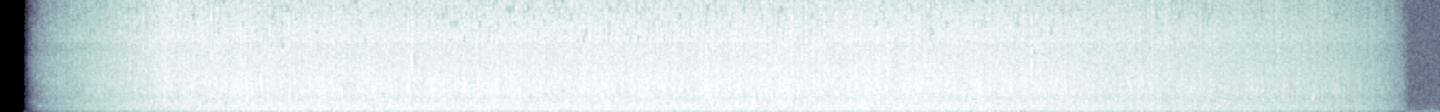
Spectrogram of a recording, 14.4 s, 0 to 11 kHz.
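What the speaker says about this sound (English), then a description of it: "But here's about 20 seconds of that rain." Steady rain falls as a dense, even hiss that fades in, holds at constant loudness for about twelve seconds, then fades out, with no voices.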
